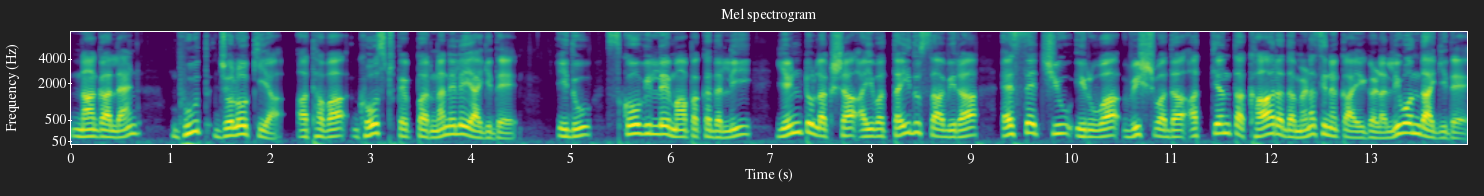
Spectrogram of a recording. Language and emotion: Kannada, neutral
